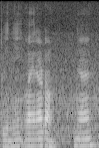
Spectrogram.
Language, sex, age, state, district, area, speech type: Malayalam, male, 30-45, Kerala, Palakkad, urban, spontaneous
